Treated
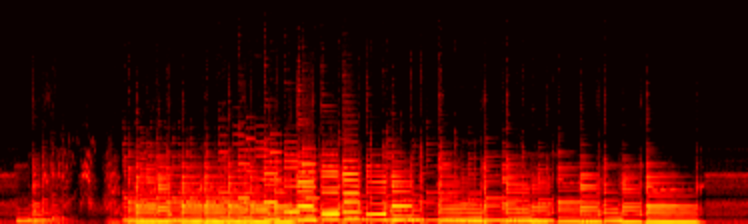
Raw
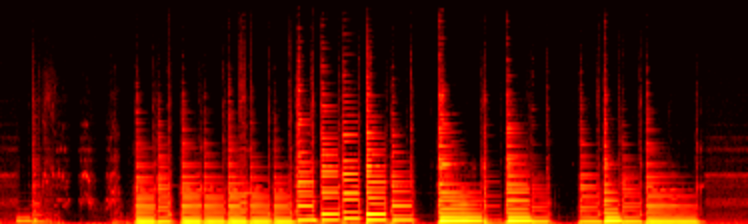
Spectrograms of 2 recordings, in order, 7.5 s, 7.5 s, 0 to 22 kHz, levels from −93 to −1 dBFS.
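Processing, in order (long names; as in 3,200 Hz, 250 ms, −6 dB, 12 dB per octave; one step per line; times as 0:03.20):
compressor whose output falls as the input rises −28 dBFS, ratio −1
phaser with its sweep stopped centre 2,600 Hz, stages 6
delay with pitch and tempo change per echo 139 ms, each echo +3 semitones, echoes 3, each echo −6 dB
meter weighting curve A
harmonic generator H 6 −35 dB, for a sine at −18 dBFS
high-shelf EQ 3,200 Hz −9.5 dB
level +4 dB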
